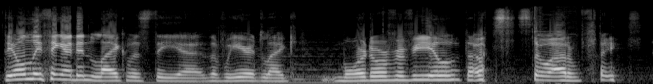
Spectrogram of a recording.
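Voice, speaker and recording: A man's voice: high voice, measured pace, fairly bright tone, smooth, soft background music. A man with a Swedish accent, a game developer guest on a casual podcast, who chats freely and laughs as he recounts things. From Sweden.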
